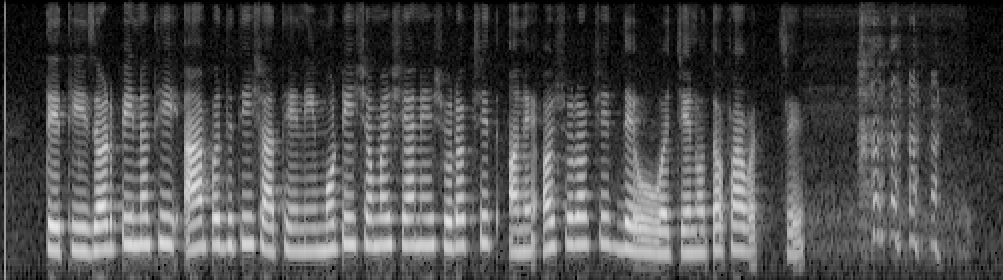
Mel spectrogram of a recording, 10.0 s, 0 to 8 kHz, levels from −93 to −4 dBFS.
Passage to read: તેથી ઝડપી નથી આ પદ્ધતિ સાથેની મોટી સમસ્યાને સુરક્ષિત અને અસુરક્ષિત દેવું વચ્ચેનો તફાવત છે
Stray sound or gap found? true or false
true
